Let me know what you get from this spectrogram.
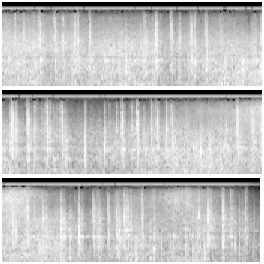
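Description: Passenger coaches of a steam-hauled train rolling past at close range, their wheels clattering in quick clicks over the rail joints.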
